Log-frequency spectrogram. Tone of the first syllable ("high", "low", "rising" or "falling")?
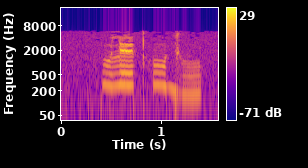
high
